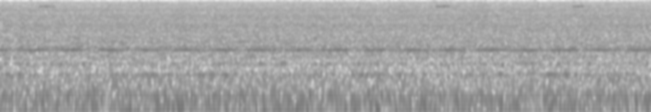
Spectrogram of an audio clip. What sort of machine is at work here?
fan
